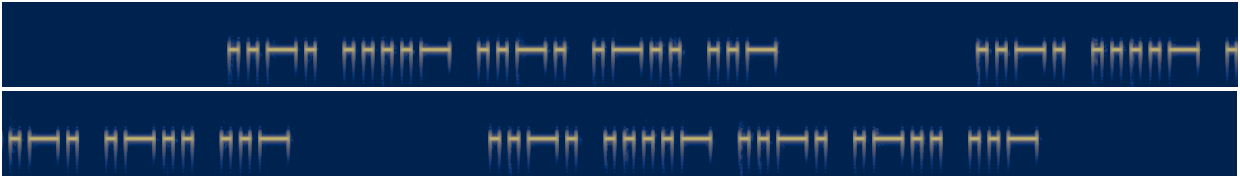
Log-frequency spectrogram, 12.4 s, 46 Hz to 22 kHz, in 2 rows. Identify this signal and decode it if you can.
Morse code, heard as a keyed tone, about 25 wpm, 700 Hz. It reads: F4FLU F4FLU F4FLU
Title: DXCC-100 Call Signs - 5 Characters - Repeated 3x - 25wpm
